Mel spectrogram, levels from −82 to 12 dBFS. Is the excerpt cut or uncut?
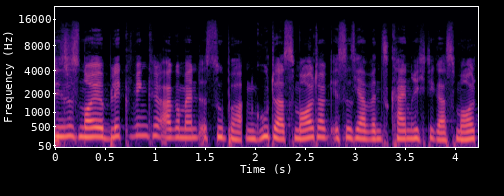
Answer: cut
